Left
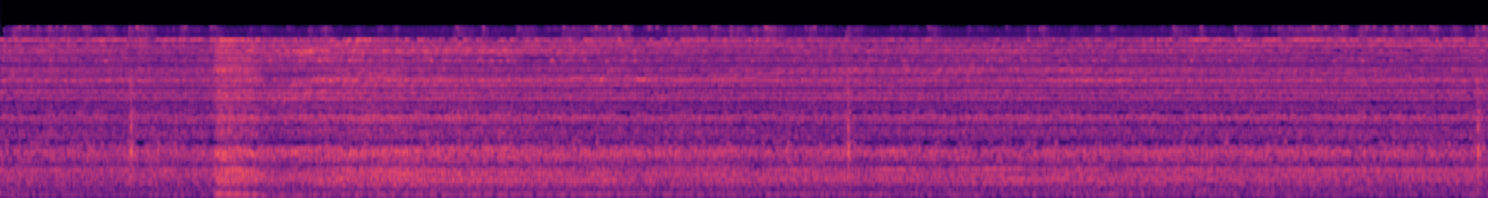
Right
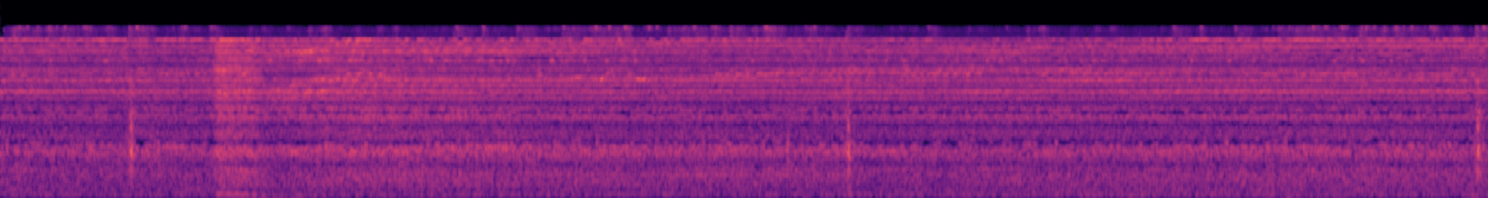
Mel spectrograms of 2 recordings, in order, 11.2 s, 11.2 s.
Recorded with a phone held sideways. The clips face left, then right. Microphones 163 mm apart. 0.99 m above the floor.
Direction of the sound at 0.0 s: 55° left (ahead or behind).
